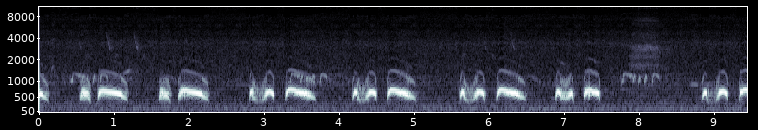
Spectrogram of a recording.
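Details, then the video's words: Lure recording for trapping spotted doves: a steady series of deep, soft coos in doublets, a clipped note then a longer slurred one, with a faint higher chirp briefly audible near the end. "Very Good Trap dove"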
